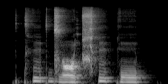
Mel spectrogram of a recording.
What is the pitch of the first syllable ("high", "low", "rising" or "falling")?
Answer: high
